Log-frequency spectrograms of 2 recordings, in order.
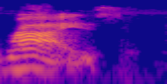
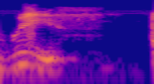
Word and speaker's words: Rhys: They don't have titles or covers yet or publication dates, but I'm just like, so anyway, one of the characters, it's spelled R-H-Y-S. So when I was reading it, because I didn't listen to the audio, I read that as Rise. That's how I read it. Well, then I saw something on Instagram, a recording of her talking, and it's pronounced Reese.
